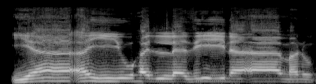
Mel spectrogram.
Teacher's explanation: Ya-nya dipanjangkan 4 harakat karena disuruh kita baca dengan mad. Kalau guru kita mengatakan baca dengan qasar, maka kita nanti akan membaca ya ayyuhalladzina amanu, membaca 2 harakat.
